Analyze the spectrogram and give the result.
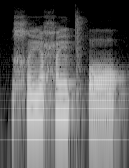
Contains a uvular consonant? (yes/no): yes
